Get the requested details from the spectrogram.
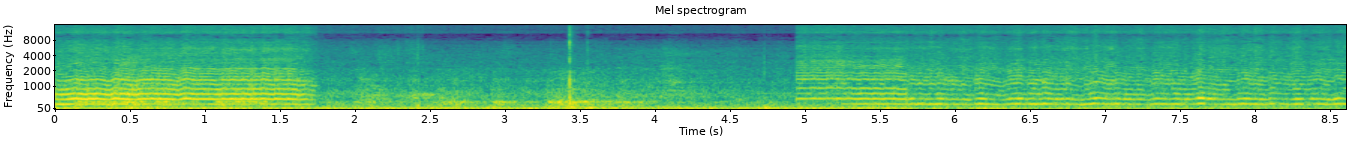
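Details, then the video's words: Honey bee buzzing: a steady droning hum with a low fundamental and stacked harmonics, fading into a quieter hissy gap mid-clip with a brief click, then the hum returns and continues to the end. "honey bee sound | bee sound | bee buzzing sound effect"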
